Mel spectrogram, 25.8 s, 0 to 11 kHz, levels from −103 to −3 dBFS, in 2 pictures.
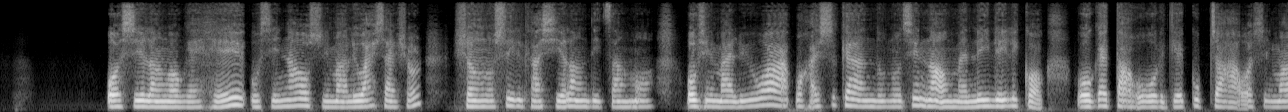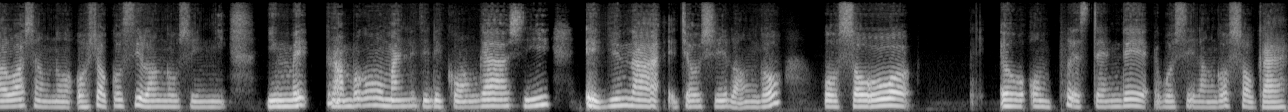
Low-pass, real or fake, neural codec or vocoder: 9.9 kHz; fake; codec, 16 kHz in and 24 kHz out, 0.4 kbps, LongCat-Audio-Codec, fine tuned four codebook decoder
